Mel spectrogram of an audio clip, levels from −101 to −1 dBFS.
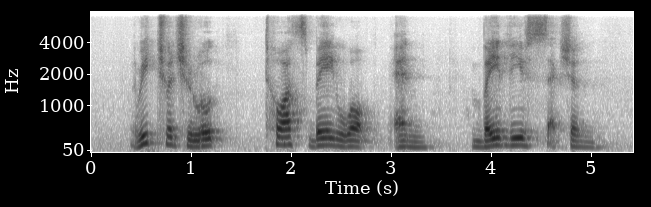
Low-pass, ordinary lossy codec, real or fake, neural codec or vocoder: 7.2 kHz; none; fake; codec, 16 kHz in and 24 kHz out, 0.6 kbps, FocalCodec, streaming, 4096 codes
